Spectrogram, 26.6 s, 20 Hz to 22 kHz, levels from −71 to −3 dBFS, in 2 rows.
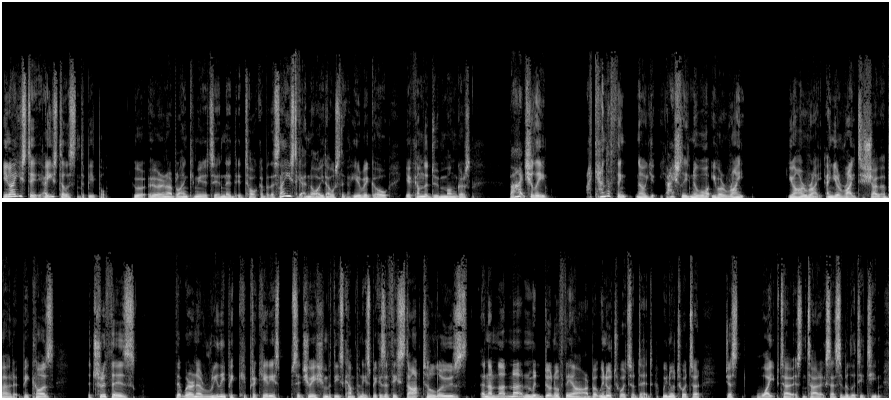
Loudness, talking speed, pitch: -21 LUFS, 250 wpm, 125 Hz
